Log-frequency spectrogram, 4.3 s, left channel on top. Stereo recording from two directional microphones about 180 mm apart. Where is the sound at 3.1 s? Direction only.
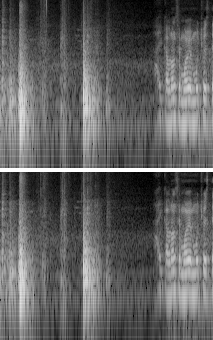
5° right (ahead or behind).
